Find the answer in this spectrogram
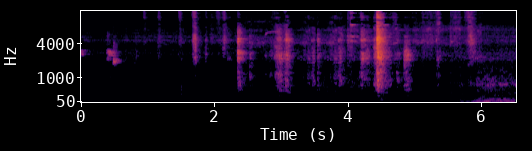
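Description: A door lock being worked and a wooden door opened: a scatter of sharp metal clicks and knocks, the loudest about four and a half seconds in, with a few faint high squeaks.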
